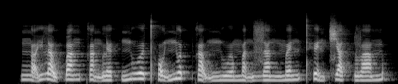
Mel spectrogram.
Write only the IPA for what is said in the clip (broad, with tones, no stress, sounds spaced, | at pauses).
ŋ a̰˧˥ j l a̰˧˨ w ɓ a˧ ŋ k a̰˧˨ ŋ l ɛ˨˩ k̚ ɲ u˧ ə̯ t̪ʰ ɔ̰˧˨ ɲ ɔ˦˥ t̚ k a̰˧˨ w ɲ u˨˩ ə̯ m a̰˧˨ n z a˨˩ n m ɛ˨˦ n t̪ʰ ḛ˧˨ n t͡ɕ a˨˩ t̚ v a˨˦ m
